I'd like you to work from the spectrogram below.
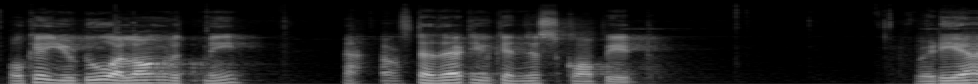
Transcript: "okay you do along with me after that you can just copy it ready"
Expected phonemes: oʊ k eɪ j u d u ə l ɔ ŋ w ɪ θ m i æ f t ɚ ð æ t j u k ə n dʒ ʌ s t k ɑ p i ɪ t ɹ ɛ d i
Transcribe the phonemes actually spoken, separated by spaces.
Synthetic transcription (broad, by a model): oʊ k eɪ j u d u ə l ɔ ŋ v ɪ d m i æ f t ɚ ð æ t j u k ə n dʒ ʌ s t k ɑ p i ɪ t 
